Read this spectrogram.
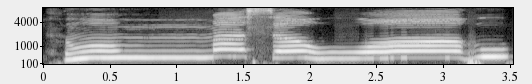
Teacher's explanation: ثم میں جو میم ہے اس کی زبر کو لمبا نہیں کرنا اور میم پہ غنہ ہو رہا ہے، ناک میں آواز لے کے جائیں گے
